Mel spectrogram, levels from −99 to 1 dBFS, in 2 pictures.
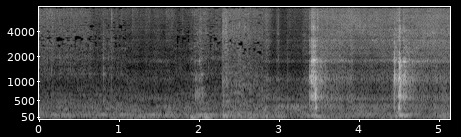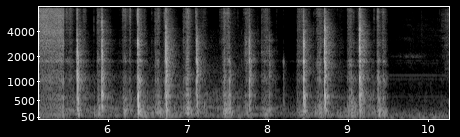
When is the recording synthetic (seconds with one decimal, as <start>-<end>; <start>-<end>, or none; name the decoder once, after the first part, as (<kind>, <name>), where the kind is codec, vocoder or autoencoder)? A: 1.1-1.7 (codec, SNAC); 2.8-6.5; 7.8-8.5; 8.9-9.5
